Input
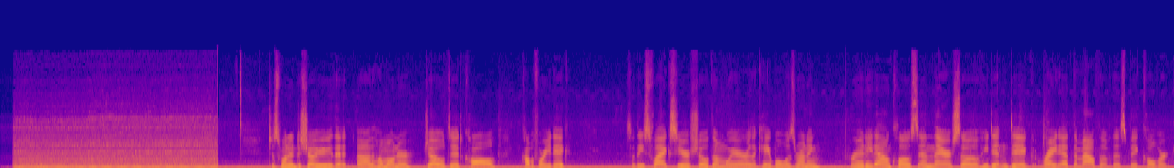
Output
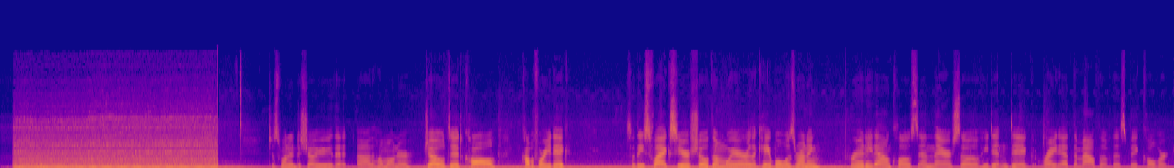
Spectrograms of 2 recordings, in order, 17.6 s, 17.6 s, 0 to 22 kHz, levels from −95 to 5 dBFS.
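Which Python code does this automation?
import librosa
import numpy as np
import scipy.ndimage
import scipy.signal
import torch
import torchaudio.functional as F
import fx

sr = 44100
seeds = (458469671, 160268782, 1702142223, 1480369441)

y = fx.gain(x, sr, db=fx.line((3.46, -1.5), (3.89, -11.5), (5.97, -11.5), (6.4, -3.5), (12.58, -3.5), (13.51, -10.0)))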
